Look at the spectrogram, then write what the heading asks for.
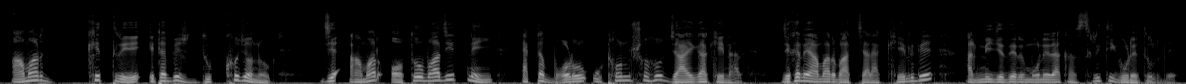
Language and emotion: Bengali, sad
